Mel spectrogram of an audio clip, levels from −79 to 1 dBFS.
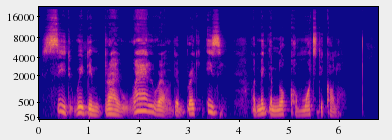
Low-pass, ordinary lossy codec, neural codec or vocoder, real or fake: none; none; none; real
